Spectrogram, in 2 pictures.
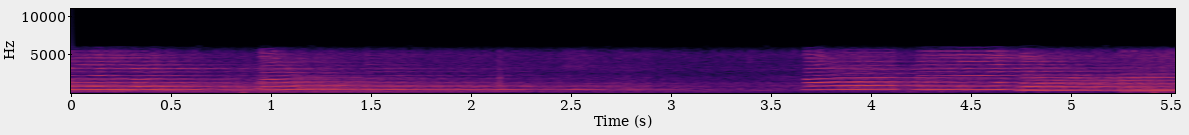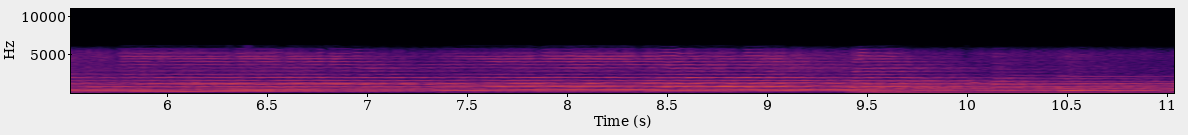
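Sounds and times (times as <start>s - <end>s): saxophone and french horn music: 0.0s - 11.0s.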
